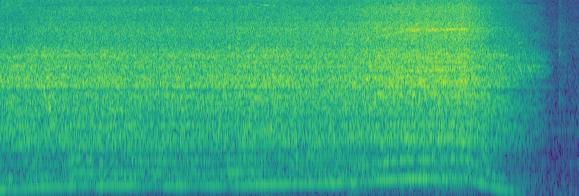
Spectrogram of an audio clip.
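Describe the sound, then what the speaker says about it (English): A small Vitamix blender whirs loudly and steadily for about five seconds while blending chia jam, its motor pitch rising slightly before winding down and stopping, leaving near silence. "So just gonna blend this up. I have a little Vitamix guy here."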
